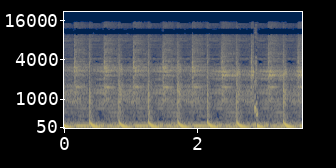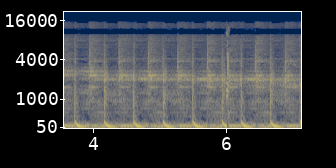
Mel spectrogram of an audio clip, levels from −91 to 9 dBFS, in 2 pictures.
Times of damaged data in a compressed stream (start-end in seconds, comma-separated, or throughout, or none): 2.81-2.90, 5.97-6.05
